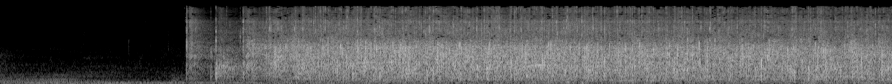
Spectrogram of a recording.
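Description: Audience applauding. It breaks out suddenly about two seconds in, once the last faint held notes of the violin, cello and piano trio have faded, and then carries on at a steady level.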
